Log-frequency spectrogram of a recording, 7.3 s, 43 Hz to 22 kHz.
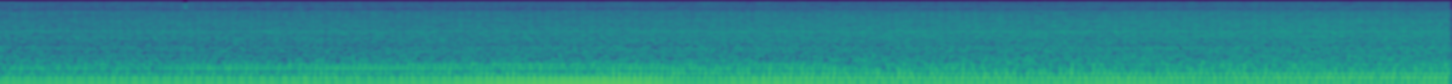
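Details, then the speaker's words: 1975 Chevrolet Vega 2-door hatchback, small four-cylinder, hood closed, no dash lights, coolant light normal: steady low even idle rumble with no tapping, knocking or stumbling; runs pretty good; normal idle. "Sounds like it's running pretty good."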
